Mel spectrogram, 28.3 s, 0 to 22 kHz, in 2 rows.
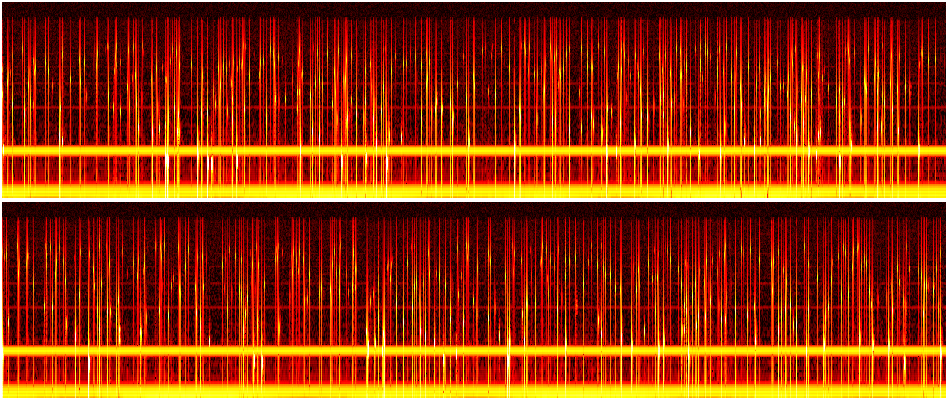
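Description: Synthesized frequency-tone track: a steady electronic tone a little below 1 kHz held over a low steady drone, with short irregular clicks scattered throughout.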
